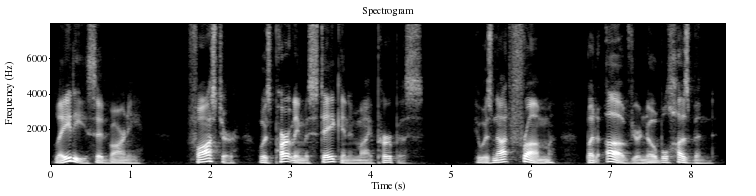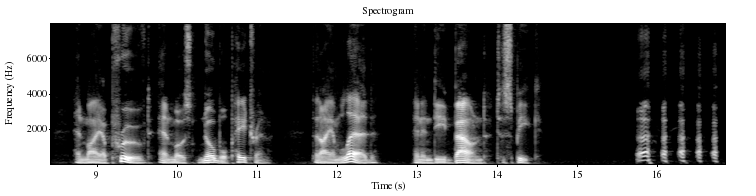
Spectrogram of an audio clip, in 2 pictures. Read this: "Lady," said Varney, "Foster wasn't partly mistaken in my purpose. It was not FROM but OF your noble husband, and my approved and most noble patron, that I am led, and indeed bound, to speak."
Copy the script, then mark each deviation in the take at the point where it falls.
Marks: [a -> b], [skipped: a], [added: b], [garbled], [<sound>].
"Lady," said Varney, "Foster [wasn't -> was] partly mistaken in my purpose. It was not FROM but OF your noble husband, and my approved and most noble patron, that I am led, and indeed bound, to speak." [laugh]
